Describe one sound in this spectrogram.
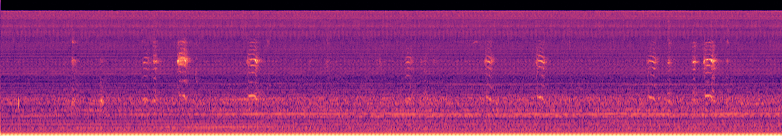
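Small caged birds chirp in short bursts.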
